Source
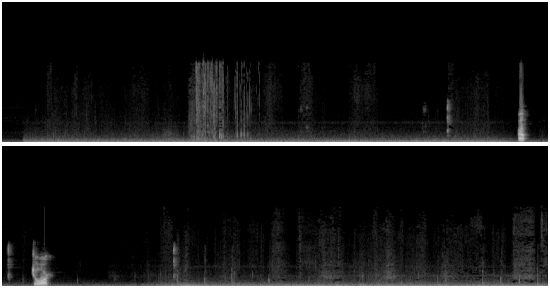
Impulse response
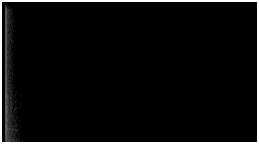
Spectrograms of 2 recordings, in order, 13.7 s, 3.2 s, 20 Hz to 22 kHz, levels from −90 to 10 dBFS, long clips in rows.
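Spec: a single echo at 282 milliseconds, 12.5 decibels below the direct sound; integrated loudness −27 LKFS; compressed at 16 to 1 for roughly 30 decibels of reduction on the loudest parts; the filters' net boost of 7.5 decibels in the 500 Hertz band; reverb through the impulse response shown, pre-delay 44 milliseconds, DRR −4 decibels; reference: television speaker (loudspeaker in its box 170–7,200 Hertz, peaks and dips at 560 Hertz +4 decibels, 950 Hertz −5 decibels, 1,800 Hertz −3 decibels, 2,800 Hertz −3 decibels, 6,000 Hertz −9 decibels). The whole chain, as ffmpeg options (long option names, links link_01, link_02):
-filter_complex "[0:a]equalizer=frequency=500:width_type=o:gain=6.5,acompressor=threshold=-36dB:ratio=16,aecho=1:1:282:0.237,asplit=2[link_01][link_02];[1:a]atrim=start_sample=2205,adelay=44[link_03];[link_02][link_03]afir=irnorm=-1:irlink=0,volume=6.5dB[link_04];[link_01][link_04]amix=inputs=2:normalize=0,highpass=frequency=170:width=0.5412,highpass=frequency=170:width=1.3066,equalizer=frequency=560:width_type=q:width=4:gain=4,equalizer=frequency=950:width_type=q:width=4:gain=-5,equalizer=frequency=1800:width_type=q:width=4:gain=-3,equalizer=frequency=2800:width_type=q:width=4:gain=-3,equalizer=frequency=6000:width_type=q:width=4:gain=-9,lowpass=frequency=7200:width=0.5412,lowpass=frequency=7200:width=1.3066,volume=17dB"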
